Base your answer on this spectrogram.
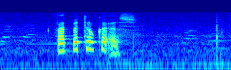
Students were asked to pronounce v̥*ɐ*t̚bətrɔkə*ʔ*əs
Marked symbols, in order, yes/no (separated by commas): yes, yes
